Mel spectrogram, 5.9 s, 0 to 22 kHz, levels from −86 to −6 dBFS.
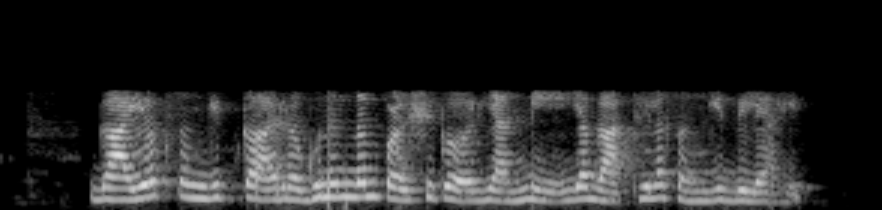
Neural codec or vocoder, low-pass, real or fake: vocoder, 44.1 kHz, 128 mel bands, Pupu-Vocoder; 3.6 kHz; fake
